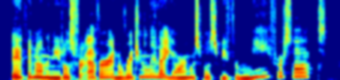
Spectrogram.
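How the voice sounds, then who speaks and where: This woman's voice sits high in pitch, with ordinary pitch variation and a moderate pace. The recording is very clean, with a silent background. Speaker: knitting podcaster. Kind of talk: casual chat.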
